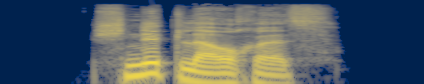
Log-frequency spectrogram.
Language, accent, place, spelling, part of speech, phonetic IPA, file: German, Germany, Berlin, Schnittlauches, noun, [ˈʃnɪtˌlaʊ̯xəs], De-Schnittlauches.ogg
- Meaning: genitive of Schnittlauch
